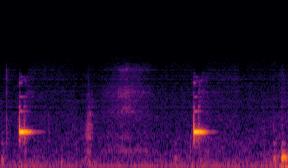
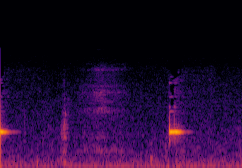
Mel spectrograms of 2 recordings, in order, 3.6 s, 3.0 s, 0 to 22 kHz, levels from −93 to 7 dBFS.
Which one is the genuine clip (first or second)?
second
